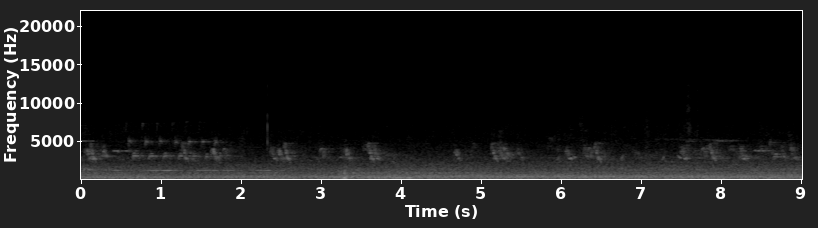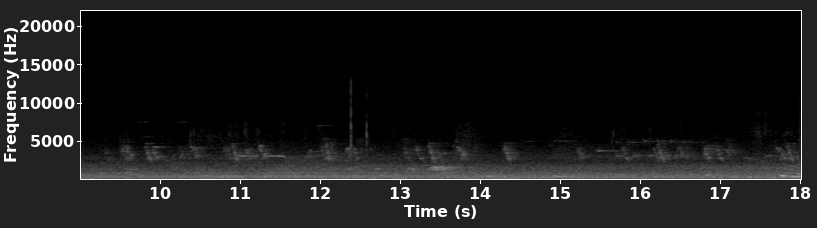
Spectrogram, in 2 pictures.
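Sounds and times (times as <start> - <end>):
small birds chirping: 4.7 - 18.0.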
